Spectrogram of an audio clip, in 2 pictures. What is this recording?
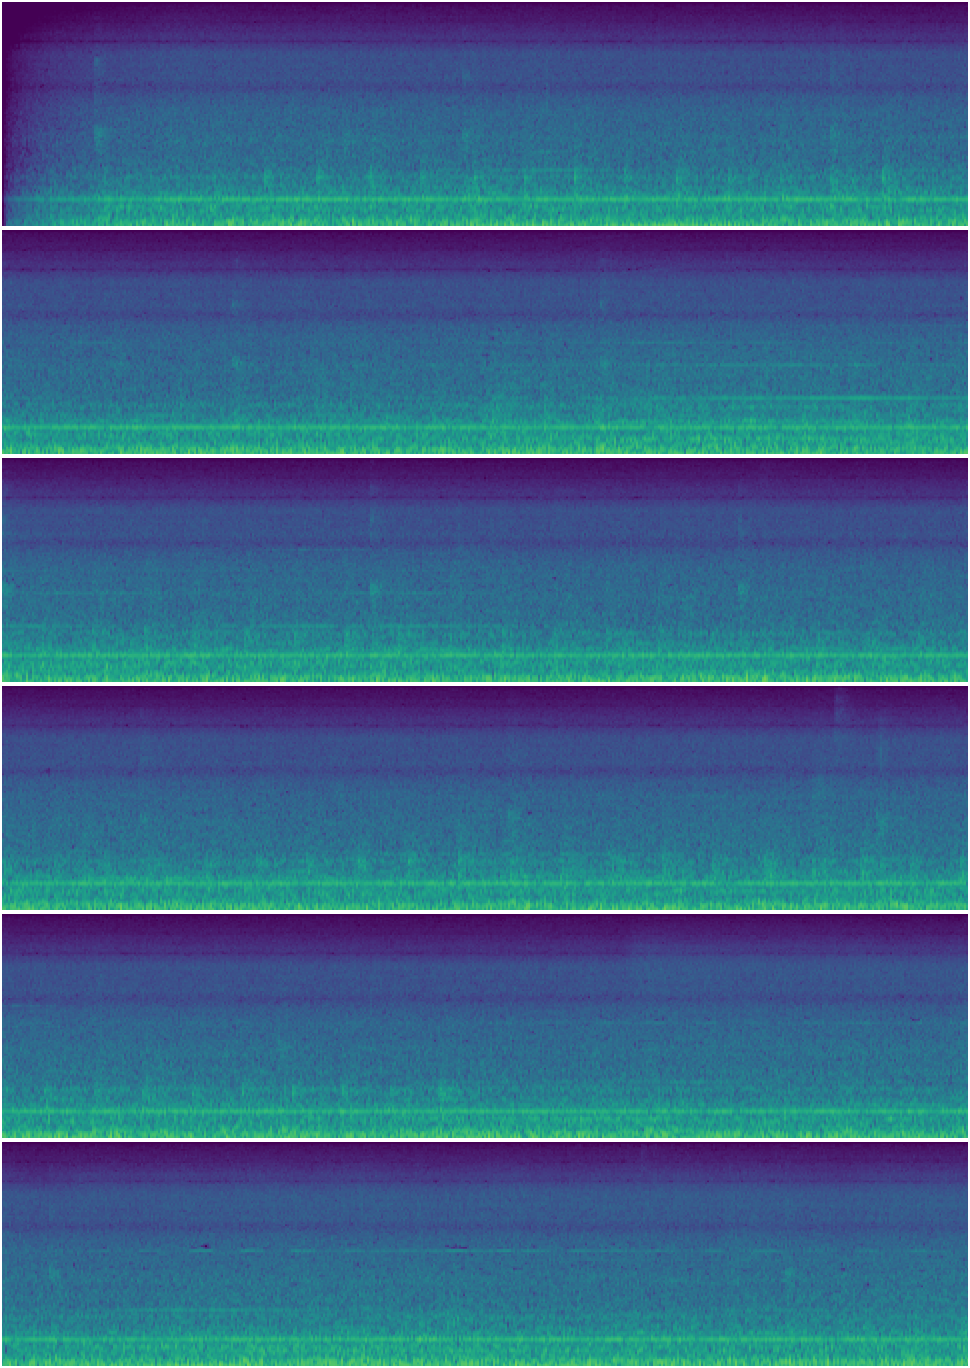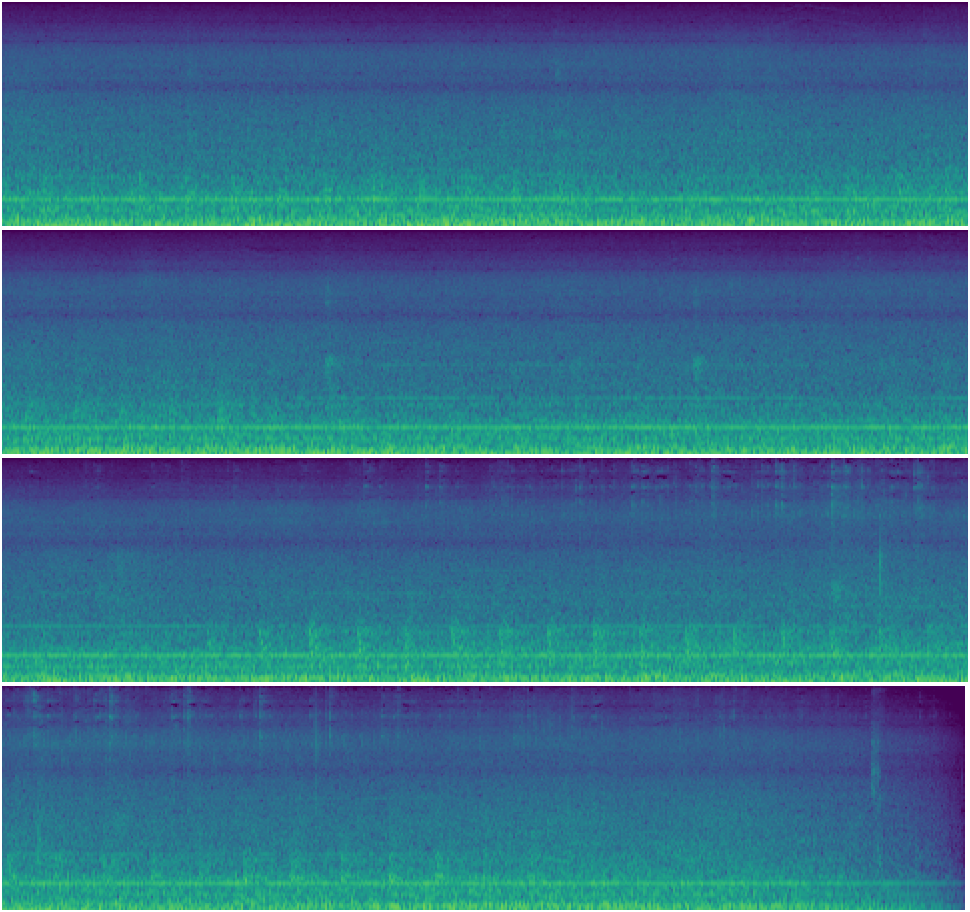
Fortunately I don't live nearby, but not far from home there is a factory that manufactures motorhomes, that's the atmosphere, made of machines, hammer noise blowers and all kinds of activity.
ambience, wind, factory, tunnel, machine, field-recording, hammer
